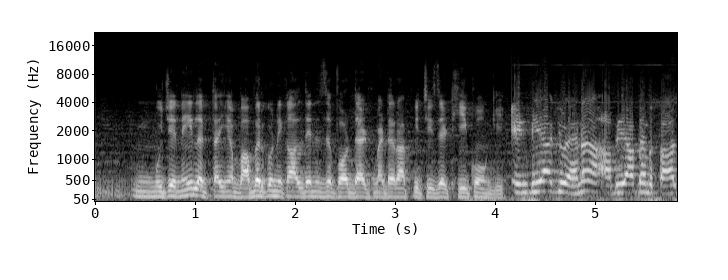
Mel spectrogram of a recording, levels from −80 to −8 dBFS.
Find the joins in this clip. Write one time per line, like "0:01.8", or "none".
0:04.2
